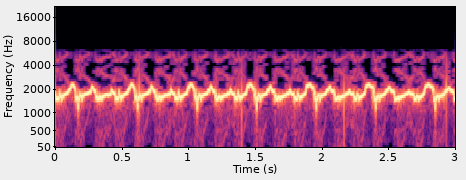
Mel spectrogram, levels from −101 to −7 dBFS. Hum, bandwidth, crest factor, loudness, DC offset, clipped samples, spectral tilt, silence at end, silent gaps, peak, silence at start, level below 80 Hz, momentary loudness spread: none; 6 kHz; 6 dB; -6 LUFS; under 0.1%; under 0.1%; 4 dB/octave; 0 s; none; -2 dBFS; 0 s; -60 dBFS; 0 LU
